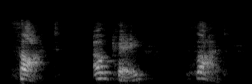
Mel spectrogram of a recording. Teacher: Now the T-H is unvoiced, and the O-U-G-H is a ah, not a O. Oh, no, ah.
